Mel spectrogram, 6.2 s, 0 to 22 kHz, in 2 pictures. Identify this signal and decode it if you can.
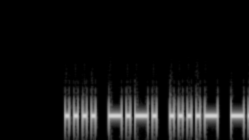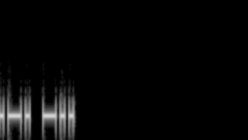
Morse code, heard as a keyed tone, about 22 wpm, 700 Hz. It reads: HC4CD
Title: DXCC-100 Call Signs - 5 Characters - 22wpm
